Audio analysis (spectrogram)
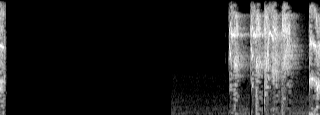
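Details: Rat calling after a long silence: a brief high squeak at the very start, then a quick run of sharp, piercing chit-chit squeaks near the end, closely spaced and slightly rasping.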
